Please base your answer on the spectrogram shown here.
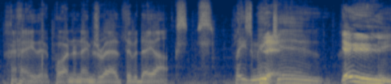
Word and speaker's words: Thibodeaux: Oh, this is Rad Thibodeaux. You would think that it's pronounced Thibodeau, but it's not. Hey there, partner. Name's Rad Thibodeaux.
